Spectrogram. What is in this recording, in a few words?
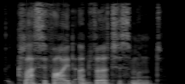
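"classified advertisement", English, uk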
